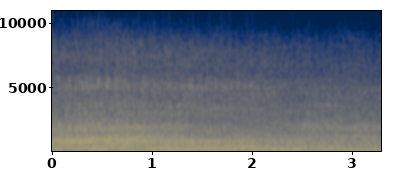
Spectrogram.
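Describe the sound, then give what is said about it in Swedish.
A loud, steady engine drone with a low rumble and broad mechanical roar from a rusty old former SL bus carrying a team and its supporters to Karlstad. The sound is continuous, with no pauses and no voices. “Bussarna är rostiga och inte direkt anpassade för några längre resor. Det höga motorljudet gör att ingen kan missa att Balrog är på väg till Karlstad.”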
